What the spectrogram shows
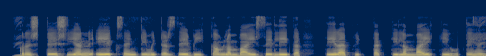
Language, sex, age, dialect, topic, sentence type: Hindi, male, 25-30, Awadhi Bundeli, agriculture, statement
